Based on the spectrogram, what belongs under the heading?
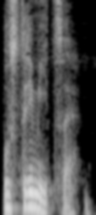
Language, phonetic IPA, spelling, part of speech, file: Russian, [ʊstrʲɪˈmʲit͡sːə], устремиться, verb, Ru-устремиться.ogg
- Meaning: 1. to rush 2. to be turned (to), to be directed (at, towards), to be fixed (upon) 3. passive of устреми́ть (ustremítʹ)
